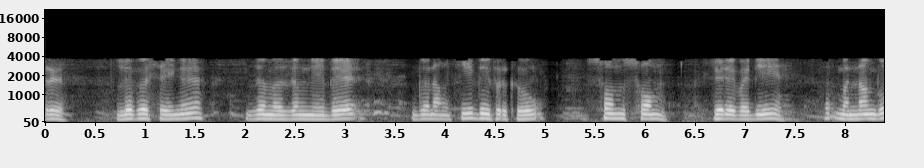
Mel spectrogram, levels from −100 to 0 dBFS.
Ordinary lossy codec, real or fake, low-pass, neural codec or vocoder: MP3, 32 kbps; fake; 3.6 kHz; codec, 44.1 kHz, 2.6 kbps, SNAC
